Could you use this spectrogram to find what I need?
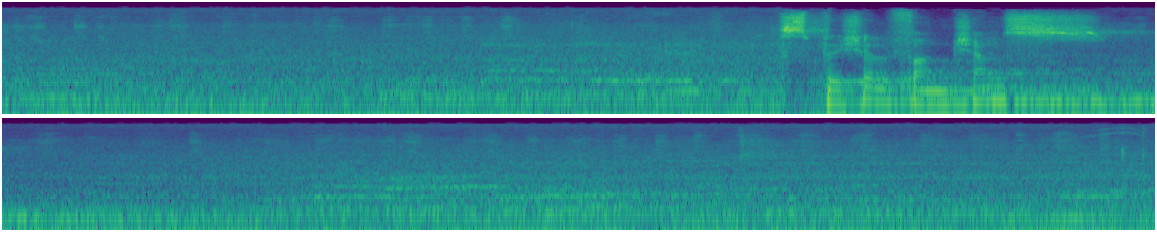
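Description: A man speaks calmly, like a teacher explaining.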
